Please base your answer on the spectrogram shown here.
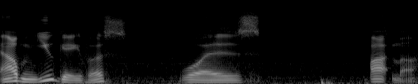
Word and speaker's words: Atma: uh so the album you gave us was atma it's pronounced atma yeah and uh yeah it's pretty accurate description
